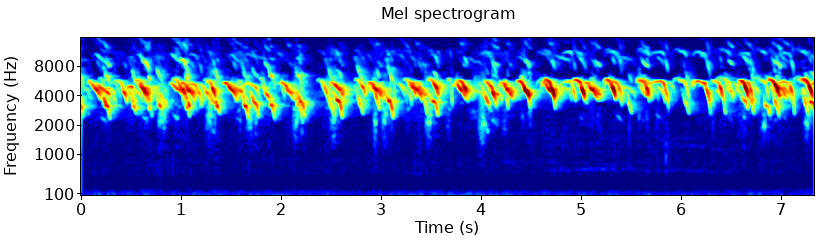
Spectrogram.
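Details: Two-week-old baby chickens separated from their mother, a continuous clamour of piercing descending peeps from many chicks, rhythmic and unbroken.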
